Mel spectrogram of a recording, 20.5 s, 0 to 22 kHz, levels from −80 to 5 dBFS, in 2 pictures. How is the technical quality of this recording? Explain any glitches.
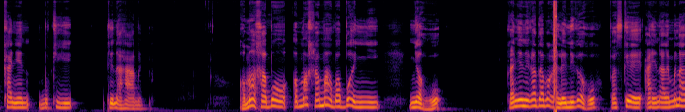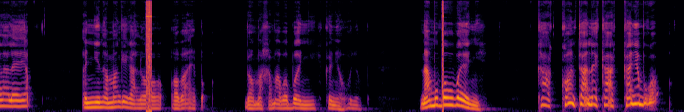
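The recording is damaged by three short bursts of noise from an uninitialised buffer, at 8.30 to 8.34 s, 12.46 to 12.54 s and 16.90 to 16.92 s. Each time, the playback path sent a block out before any audio had been written into it, so whatever stale data sat in that memory was played as samples. The blocks last 40 ms, 80 ms and 20 ms, and each one replaces the speech with a brief, loud crack or blast of harsh digital noise.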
